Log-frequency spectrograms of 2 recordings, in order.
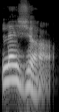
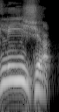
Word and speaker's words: leisure: L-E-I-S-U-R-E, leisure. The typical Indian pronunciation is leisure, but the RP pronunciation is leisure.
